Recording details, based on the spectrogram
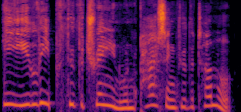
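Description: Shrill stammering frantic lady, as a man reads her. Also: moderate pace, no echo, clean studio sound. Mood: frantic, breathless. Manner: stammering, panting, high and excited. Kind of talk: audiobook character voice.

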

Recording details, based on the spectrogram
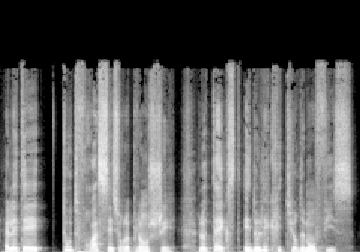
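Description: A man voicing a pale, frail older widow in an audiobook, speaking softly and plaintively in a raised voice. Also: high voice, lively intonation, normal speed, pitched above the performer's own voice. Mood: weary plaintive. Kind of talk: audiobook character reading.

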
